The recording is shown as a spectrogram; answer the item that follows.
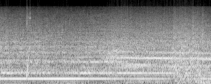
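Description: Loud, effects-processed cartoon soundtrack audio: a steady held tone, with a higher tone gliding slightly downward in the second half.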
